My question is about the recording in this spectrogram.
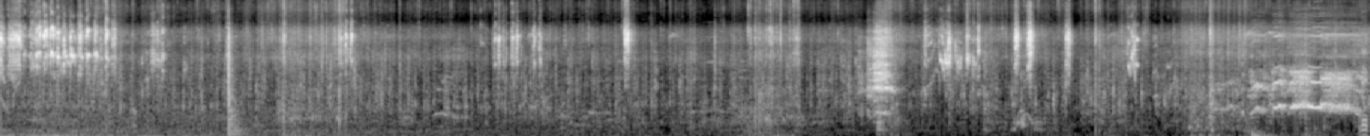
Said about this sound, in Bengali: দেখতে থাকুন পাখিগুলো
